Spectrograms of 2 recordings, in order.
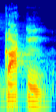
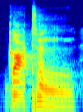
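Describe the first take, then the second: First: The t is swallowed into a nasal sound. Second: The t sound is clearly pronounced.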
